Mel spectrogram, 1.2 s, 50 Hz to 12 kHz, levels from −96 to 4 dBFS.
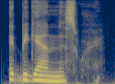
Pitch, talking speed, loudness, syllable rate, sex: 155 Hz, 205 wpm, -19 LUFS, 5.5 syllables/s, female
